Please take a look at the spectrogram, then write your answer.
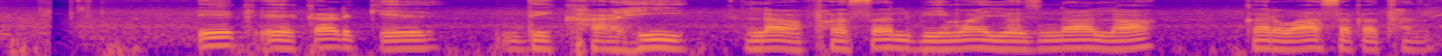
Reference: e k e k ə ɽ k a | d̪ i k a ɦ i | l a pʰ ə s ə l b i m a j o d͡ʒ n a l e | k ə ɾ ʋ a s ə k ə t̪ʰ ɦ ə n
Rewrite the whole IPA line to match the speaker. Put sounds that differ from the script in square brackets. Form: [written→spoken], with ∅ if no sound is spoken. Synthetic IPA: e k e k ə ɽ k [a→e] | d̪ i [k→kʰ] a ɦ i | l a pʰ ə s ə l b i m a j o d͡ʒ n a l [e→a] | k ə ɾ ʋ a s ə k ə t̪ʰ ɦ ə n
